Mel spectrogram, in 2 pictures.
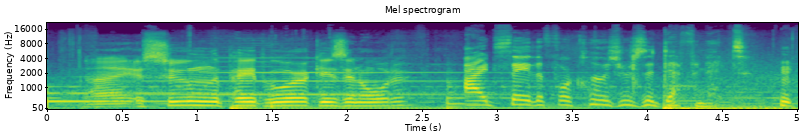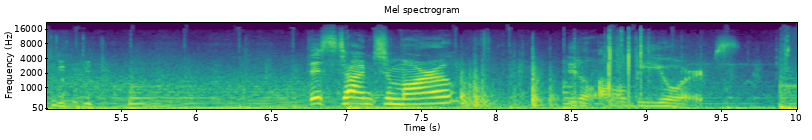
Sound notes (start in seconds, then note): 4.8 Aloysius laughs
